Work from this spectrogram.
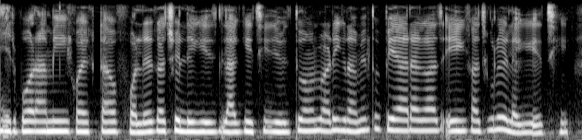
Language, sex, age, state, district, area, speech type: Bengali, female, 18-30, West Bengal, Jalpaiguri, rural, spontaneous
